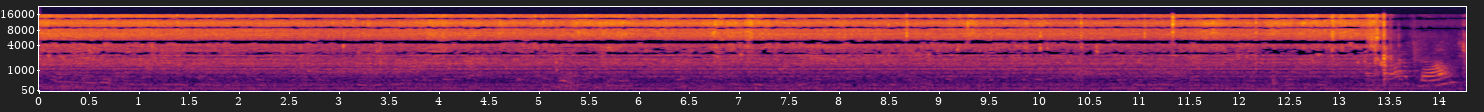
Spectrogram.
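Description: Water running steadily from a salon shampoo-bowl sprayer hose and splashing through wet hair into the sink as the hair is rinsed; it stops abruptly near the end.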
